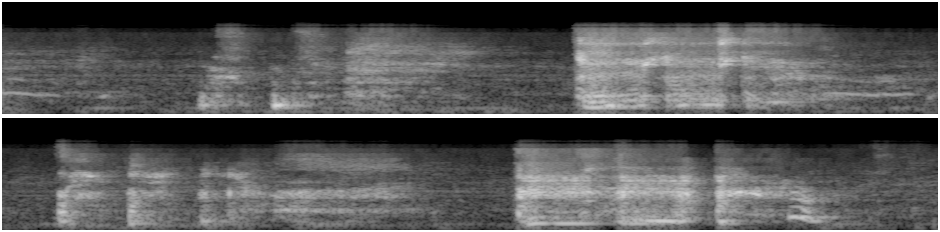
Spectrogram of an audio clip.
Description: Been really sick for the past two weeks cough is finally getting better on second round of antibiotics I will record as much as I can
